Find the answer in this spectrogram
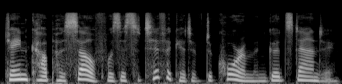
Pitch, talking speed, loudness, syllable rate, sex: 185 Hz, 195 wpm, -21 LUFS, 5.7 syllables/s, female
